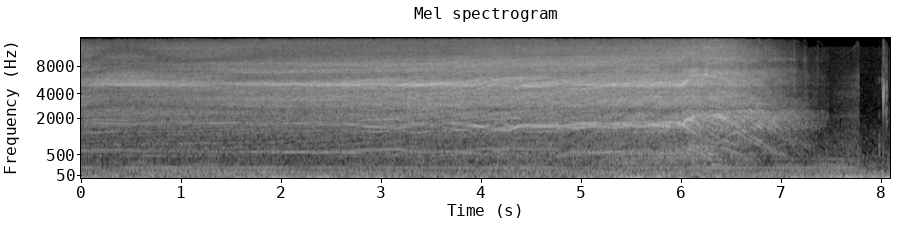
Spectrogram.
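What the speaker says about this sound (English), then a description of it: "that's my maiden flight of the Tarantula X6 Quadcopter" A Tarantula X6 quadcopter drone on its maiden flight gives off a continuous, high-pitched buzzing whine whose pitch rises and falls as it manoeuvres. The sound is steady and fairly loud, then thins out and fades near the end.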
